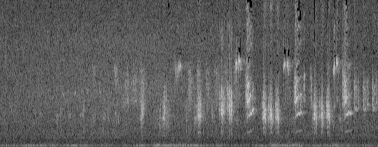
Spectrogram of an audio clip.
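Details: Oriental reed warbler song, a hoarse grating voice stringing together varied repeated phrases: quiet notes at first, then loud rapid rasping bursts and sharp whistled inflections in the second half, with a low hum underneath.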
